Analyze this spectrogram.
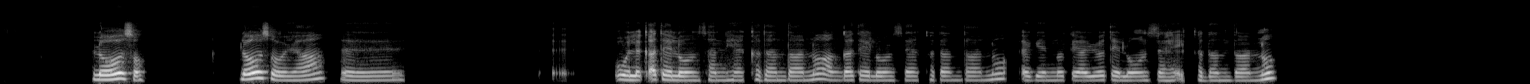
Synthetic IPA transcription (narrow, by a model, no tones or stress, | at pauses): loːsɔ | loːsɔjaː | wɔlkʼːɐt̪ɛloːnsɐnːɪhɐkːɐd̪ɐnd̪aːnːɔɐŋɡɐt̪ɛloːnsɐɪkːɐd̪ɐnd̪aːnːɔʔɛɡɛnːɔt̪ɛɐjot̪ɛloːnsɛhɐɪ̰kːɐd̪ɐnd̪aːnːɔ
